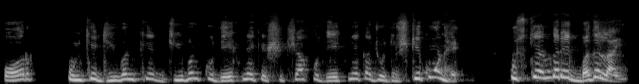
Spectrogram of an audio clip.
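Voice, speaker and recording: Mellow, husky older man from Uttar Pradesh. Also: high-pitched. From India, Uttar Pradesh. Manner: earnest, explanatory, mixes in English phrases. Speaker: guest science popularizer. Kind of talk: interview answers.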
